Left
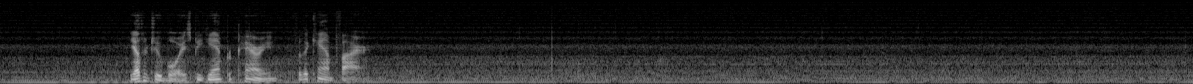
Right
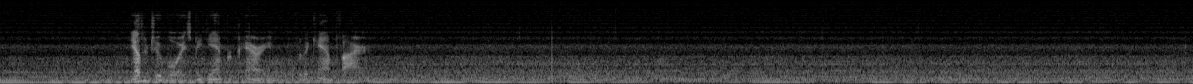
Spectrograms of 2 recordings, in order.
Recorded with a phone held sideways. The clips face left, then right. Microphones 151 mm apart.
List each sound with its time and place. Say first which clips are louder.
1.3 s a man speaking: left 12 dB; 55° left (ahead or behind); by 3.8 s 80° left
